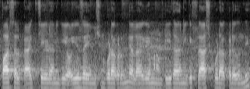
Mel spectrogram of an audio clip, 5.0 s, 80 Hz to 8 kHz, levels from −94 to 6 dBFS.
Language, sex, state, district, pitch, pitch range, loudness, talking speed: Telugu, male, Andhra Pradesh, Sri Satya Sai, 115 Hz, 115-120 Hz, -20 LUFS, 205 wpm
